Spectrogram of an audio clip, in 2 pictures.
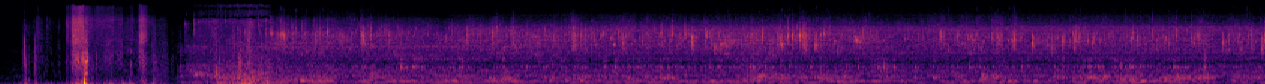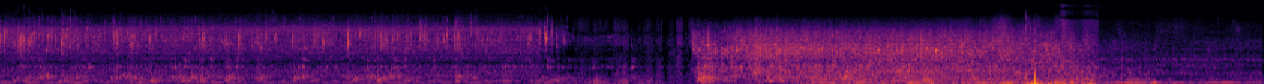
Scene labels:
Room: bathroom; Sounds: running water, toilet flushing

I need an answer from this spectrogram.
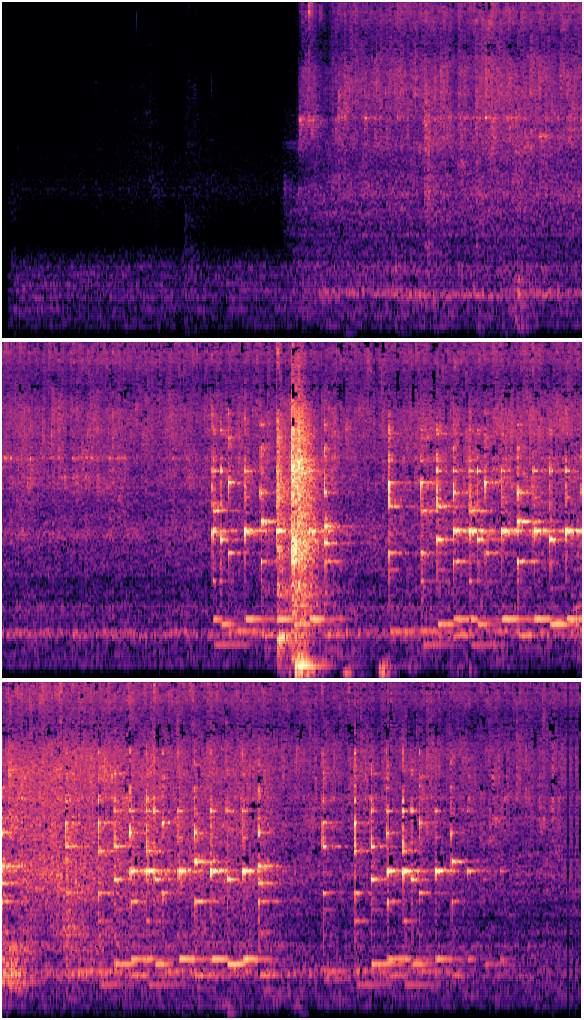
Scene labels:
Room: bathroom; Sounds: footsteps, running water, phone ringing, door, toilet flushing

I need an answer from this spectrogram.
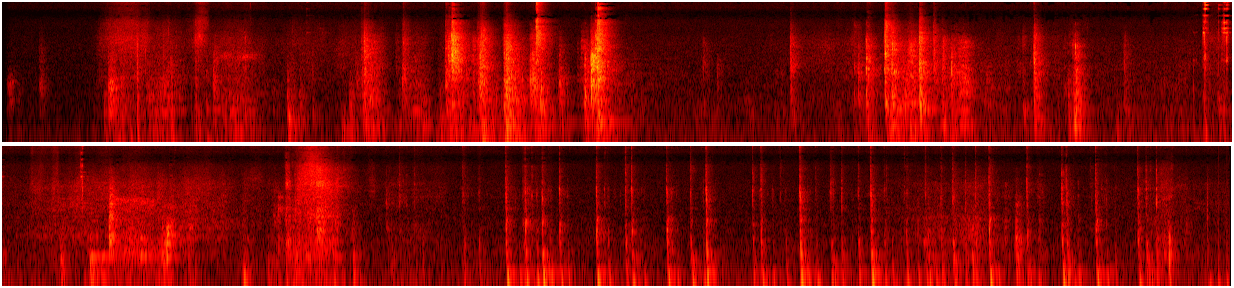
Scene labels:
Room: bedroom; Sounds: keys, window (more than once), keyboard typing

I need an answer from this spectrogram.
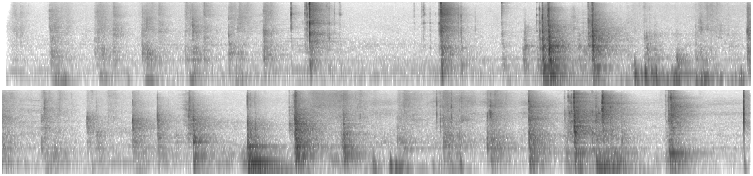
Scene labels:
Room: hallway, bedroom; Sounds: footsteps, light switch, door (more than once)

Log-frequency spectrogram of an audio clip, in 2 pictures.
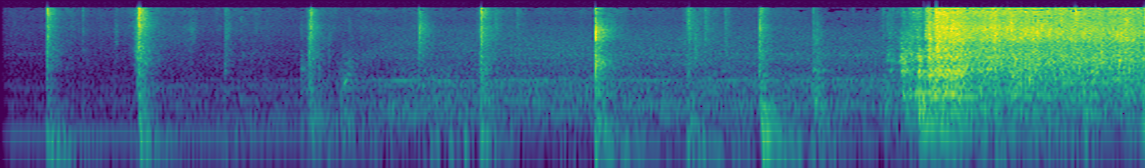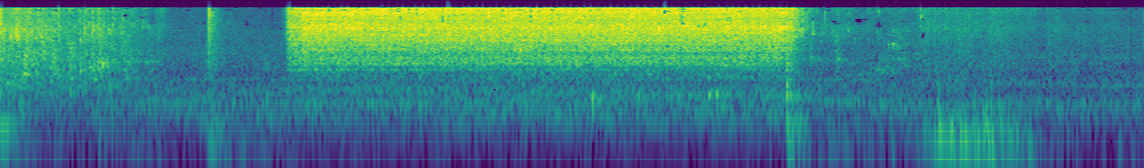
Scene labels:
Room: bathroom; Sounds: footsteps, toilet flushing, running water

